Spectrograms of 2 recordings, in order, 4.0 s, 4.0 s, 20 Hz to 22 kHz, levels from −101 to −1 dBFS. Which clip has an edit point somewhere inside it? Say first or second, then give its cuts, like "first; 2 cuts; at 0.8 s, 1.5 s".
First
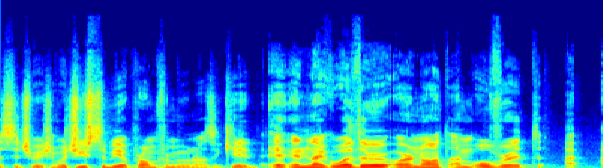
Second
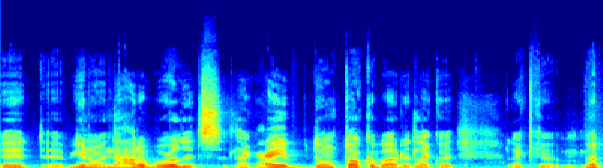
first; 1 cut; at 1.7 s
